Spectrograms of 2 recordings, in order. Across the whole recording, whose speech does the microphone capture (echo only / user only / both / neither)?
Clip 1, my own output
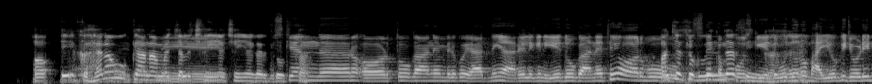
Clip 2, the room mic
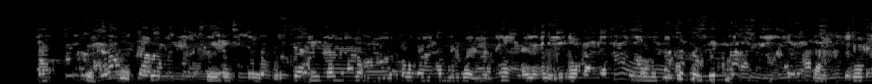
echo only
